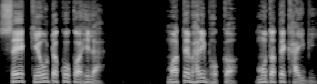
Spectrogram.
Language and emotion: Odia, neutral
